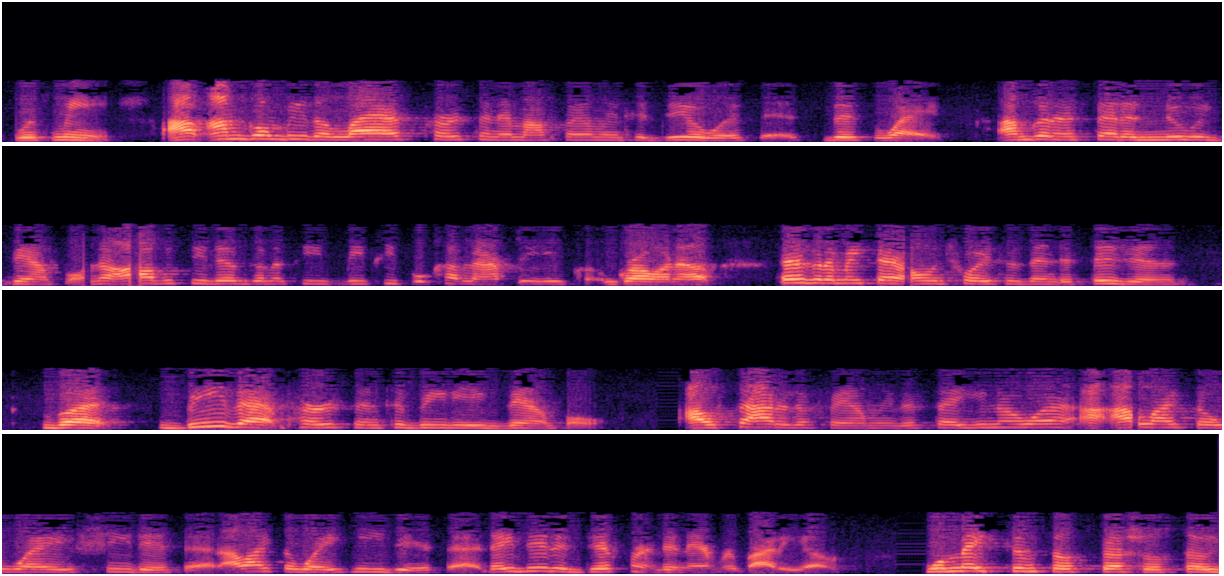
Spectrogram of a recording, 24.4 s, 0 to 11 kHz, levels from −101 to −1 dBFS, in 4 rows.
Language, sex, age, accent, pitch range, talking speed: English, female, 30-49, American, 205-245 Hz, 220 wpm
